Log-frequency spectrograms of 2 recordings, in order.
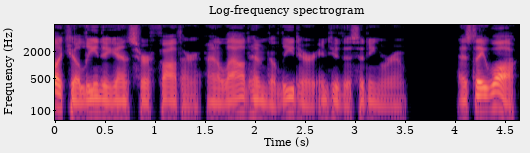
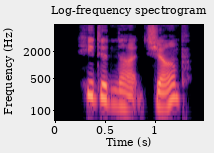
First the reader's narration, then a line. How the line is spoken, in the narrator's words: Liza cry in a shrill, frightened voice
